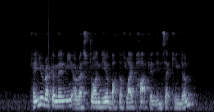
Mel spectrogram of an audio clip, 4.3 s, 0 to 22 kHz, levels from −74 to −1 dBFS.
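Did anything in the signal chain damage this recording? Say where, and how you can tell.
Yes. A sharp snap in the analogue wiring sits on top of the speech at 0.97 s, peaking around -20 dBFS. This electrical switching spike was likely picked up from a nearby switch arcing.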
